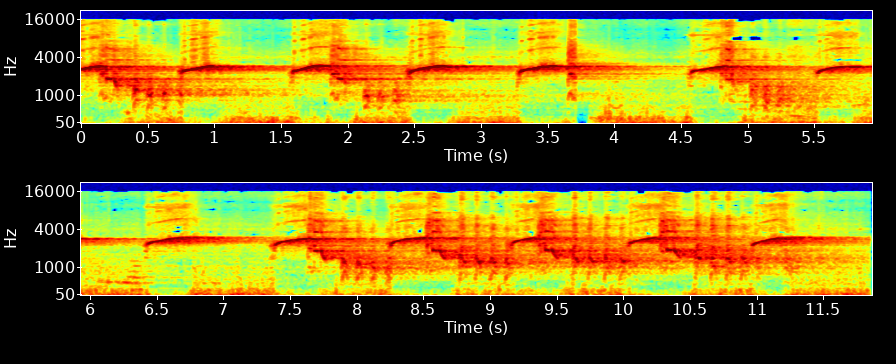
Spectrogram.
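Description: Grey francolin, female calling: loud, harsh, shrill notes repeated about once a second in a steady series, with a low rumbling background throughout.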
